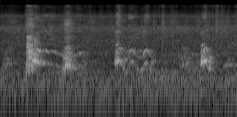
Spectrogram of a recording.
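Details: Siamese cats give loud, drawn-out meows with a harsh, yelling edge, repeated several times.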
